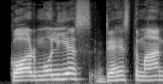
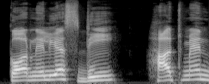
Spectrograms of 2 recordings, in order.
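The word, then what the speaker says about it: Cornelis de Houtman: कॉर्नेलियस डेहस्तमान, या फिर इसे कॉर्नेलियस डी हार्टमैन भी बोला जाता है। कॉर्नेलियस डी हार्टमैन, दोनों एक ही व्यक्ति हैं, अलग अलग तरीके से इसका प्रोनाउंसिएशन है, क्योंकि अब आप समझ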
